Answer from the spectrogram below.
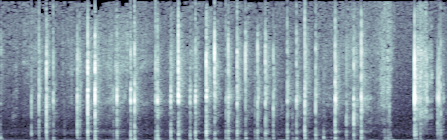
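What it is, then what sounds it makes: Cardboard product box tapped with nails. Long nails rapidly tap and scratch on a rigid white paperboard iPad box, a tablet-sized product box that holds the iPad. Dense, crisp clicks with short bright scratches over a low, hollow body, with no ring after each tap.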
